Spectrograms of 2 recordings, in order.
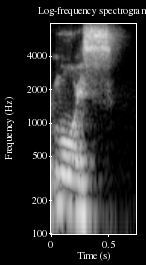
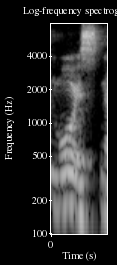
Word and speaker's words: Moyes: Moyes. Hold on. I remembered that you're actually supposed to pronounce it Moyes now. seriously, they've been calling him Moyes in America like forever.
